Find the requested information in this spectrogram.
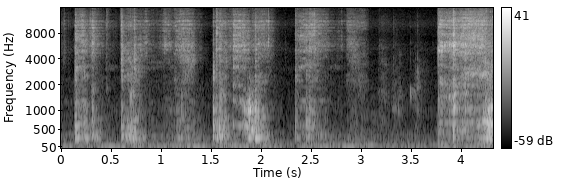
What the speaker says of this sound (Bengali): সাময়টা একটু ভালো করে ভেজে নিই।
